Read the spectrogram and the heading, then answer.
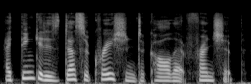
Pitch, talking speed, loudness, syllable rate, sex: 200 Hz, 215 wpm, -19 LUFS, 5.4 syllables/s, female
